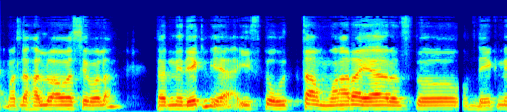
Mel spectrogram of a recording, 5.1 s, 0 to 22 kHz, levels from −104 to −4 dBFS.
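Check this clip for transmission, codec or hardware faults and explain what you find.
One transmission fault is present, a digital broadcast dropout near the end of the speech. From 4.57 to 4.68 s the receiver mutes with a 20 ms fade after a frame fails, losing about 43 ms. That fits a single lost frame. The fade to true silence, rather than a hard click or smeared concealment, marks it as a dropout.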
